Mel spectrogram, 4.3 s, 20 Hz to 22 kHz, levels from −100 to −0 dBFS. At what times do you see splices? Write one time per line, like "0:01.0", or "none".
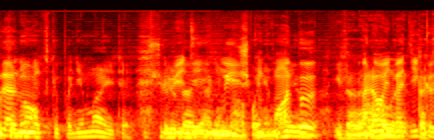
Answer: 0:03.3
